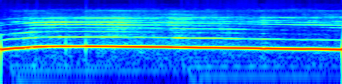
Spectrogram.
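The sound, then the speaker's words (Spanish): A voice imitates an ambulance siren with one loud, sustained wail that holds a high pitch and slowly drifts downward, with no other sounds. “¿cómo harían las ambulancias?”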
